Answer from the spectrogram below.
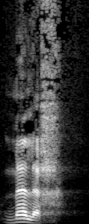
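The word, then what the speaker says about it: мелех (מלך): Вот первое слово «мелах», второе «мелех». Слышите разницу? «Мелах», «мелех».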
